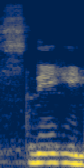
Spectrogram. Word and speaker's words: स्नेही: तो देखिए, स्वदेश कविता के रचयिता गया प्रसाद शुक्ल स्नेही स्नेही इसे पढ़ते हैं, लेकिन इसका प्रोनाउंसिएशन स्नेही होगा।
